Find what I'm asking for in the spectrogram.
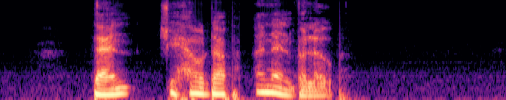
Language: English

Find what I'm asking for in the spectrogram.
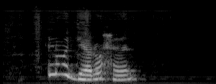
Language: Kabyle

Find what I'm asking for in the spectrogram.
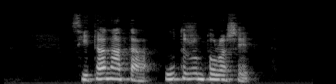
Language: Mari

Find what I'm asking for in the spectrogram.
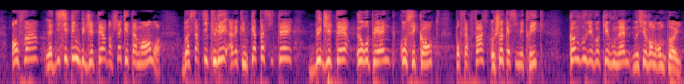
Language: French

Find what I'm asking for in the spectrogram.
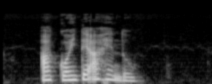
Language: Guarani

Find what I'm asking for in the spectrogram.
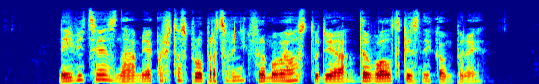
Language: Czech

